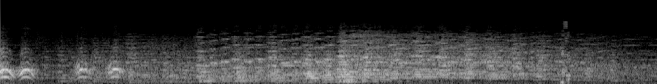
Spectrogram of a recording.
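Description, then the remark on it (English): A dog, Jinx, barks a few times in quick bursts at the start, then a steady murmur of background noise and chatter fills the rest, with occasional faint yips. “After all these years, I finally got a dog.”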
